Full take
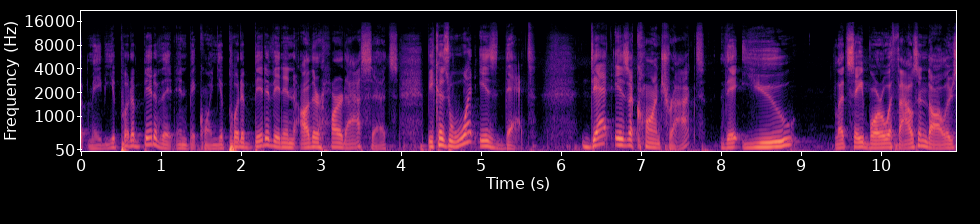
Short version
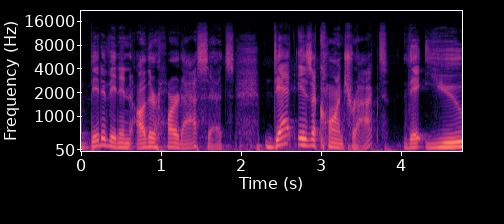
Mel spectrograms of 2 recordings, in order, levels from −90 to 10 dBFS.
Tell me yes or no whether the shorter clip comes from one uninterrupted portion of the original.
no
